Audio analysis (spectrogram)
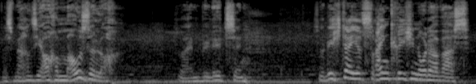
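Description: A woman's voice: lowish voice, moderate pace, soft background music, close to an everyday voice. An actress playing a blunt, scolding, secretive old woman in a radio drama. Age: older. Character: gruff, secretive old woman living in a cave. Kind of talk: German radio drama acting.

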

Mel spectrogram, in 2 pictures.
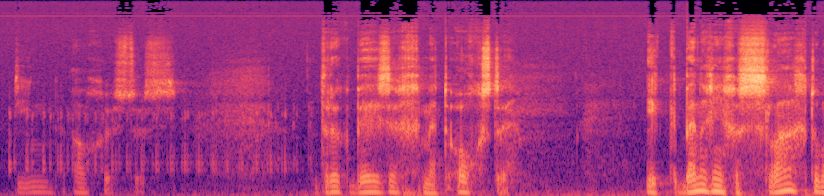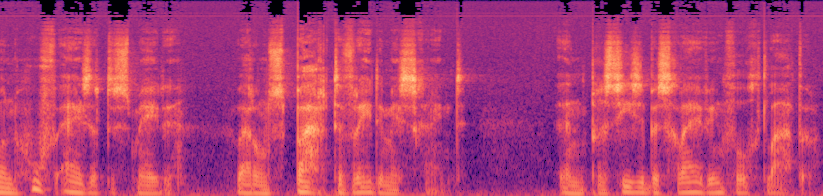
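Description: A man acting in a radio drama as a practical, sober farmer surviving a catastrophe, speaking in a measured, matter-of-fact way. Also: deep voice, fairly bright tone, slightly rough, heavily acted. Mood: sober, weary.

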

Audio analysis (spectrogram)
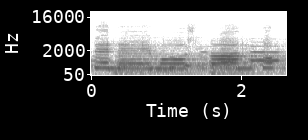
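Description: A woman's voice: extremely high pitch, completely flat delivery, extremely slow, fairly bright tone, echoey room, faint music behind, full character voice. A woman playing a wistful, lovestruck young fairy-tale heroine in a musical storybook song. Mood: wistful, longing.

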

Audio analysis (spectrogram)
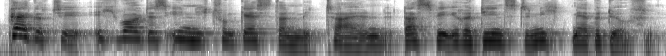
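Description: A woman's voice: on the low side, animated, normal speed, a little mellow, faint music behind, close to an everyday voice. A woman playing a cold, severe mistress of the house in a radio play, curt and formal. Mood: cold, dismissive.

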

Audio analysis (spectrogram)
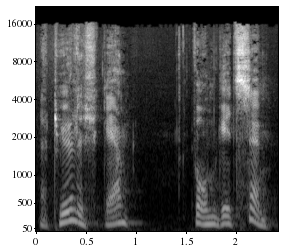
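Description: A man's voice: medium pitch, animated, a little slow, gravelly, slightly rough, heavily acted. An actor playing a courteous, salesmanlike male small-town shopkeeper in a radio crime drama. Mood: helpful, musing. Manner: obliging, polite, salesmanlike.

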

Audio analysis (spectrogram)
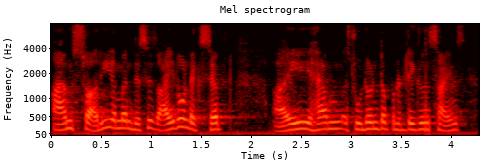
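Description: Middle-aged Delhi-accented man, quick-fire emphatic explainer, higher-pitched voice, lots of restarts. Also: a little mellow. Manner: rapid, emphatic, many fillers and restarts. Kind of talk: interview-style explanation.

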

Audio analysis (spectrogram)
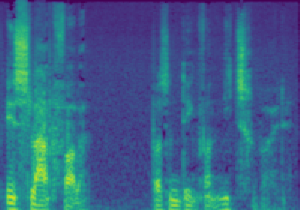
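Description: A man narrating a literary radio drama in a solemn, measured and expressive manner. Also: sits low, breathy edge, no echo, full character voice.

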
